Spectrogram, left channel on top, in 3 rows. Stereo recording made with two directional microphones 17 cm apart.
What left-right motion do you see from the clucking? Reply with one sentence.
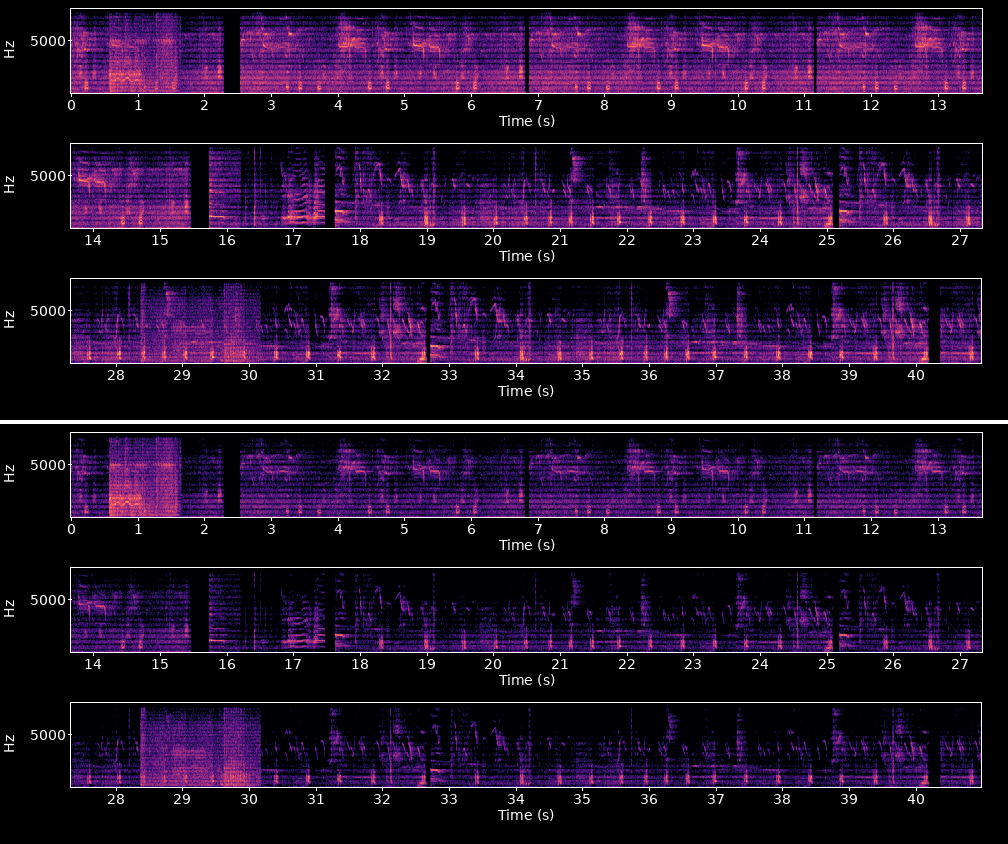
In this clip you hear the clucking stay put.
